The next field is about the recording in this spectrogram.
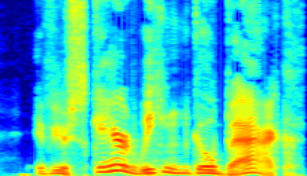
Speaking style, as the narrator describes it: Sari said

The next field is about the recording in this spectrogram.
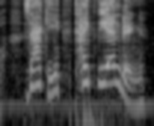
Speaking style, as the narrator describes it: she screamed breathlessly

